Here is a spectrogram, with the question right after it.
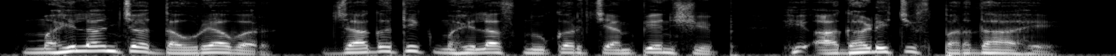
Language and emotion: Marathi, neutral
